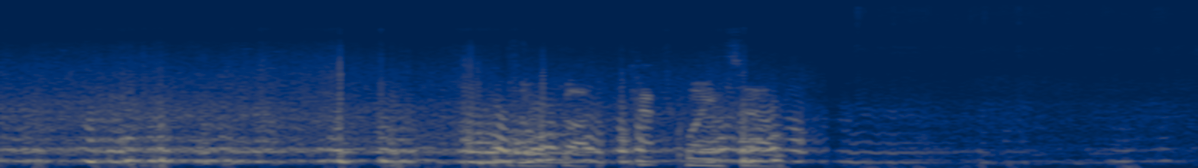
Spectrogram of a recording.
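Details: Honey bees buzzing at a thriving apiary hive at peak production, a steady low droning hum with wavering, shifting buzz tones. The buzzing grows louder and busier for five seconds, then settles to a quieter, even hum.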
